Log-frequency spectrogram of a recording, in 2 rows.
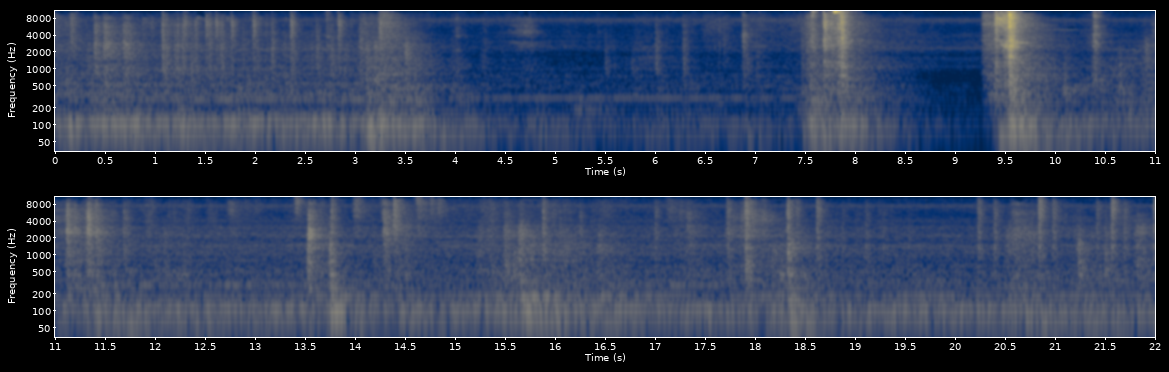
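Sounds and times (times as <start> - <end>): lift car rumble and hum: 0.0 - 8.8, 9.4 - 22.0
lift door sliding shut: 9.3 - 12.3.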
